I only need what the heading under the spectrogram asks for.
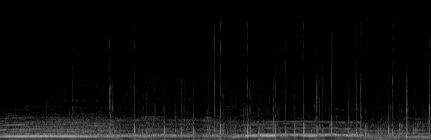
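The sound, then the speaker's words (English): A large crowd at a rally applauds and cheers for a woman speaker, steady dense clapping mixed with loud sustained whoops and shouts, with no speech over the noise. “Ladies and gentlemen, give her a huge round of applause.”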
